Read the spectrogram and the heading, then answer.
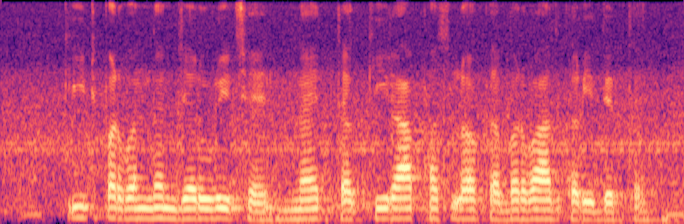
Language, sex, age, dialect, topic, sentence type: Maithili, male, 18-24, Angika, agriculture, statement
